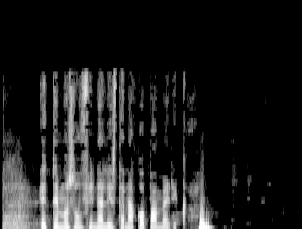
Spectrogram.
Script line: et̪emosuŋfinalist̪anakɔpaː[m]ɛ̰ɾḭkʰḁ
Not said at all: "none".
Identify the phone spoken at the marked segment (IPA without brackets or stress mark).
m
